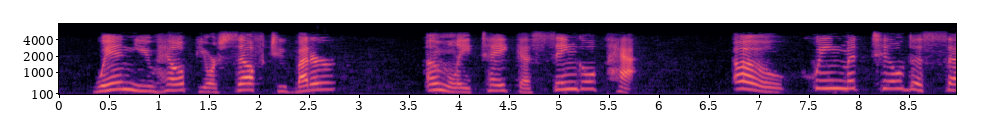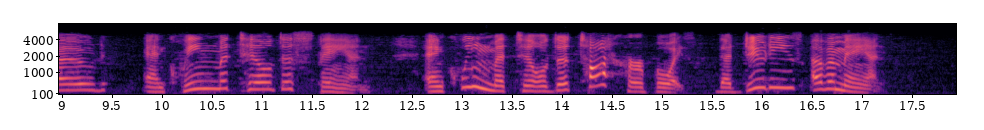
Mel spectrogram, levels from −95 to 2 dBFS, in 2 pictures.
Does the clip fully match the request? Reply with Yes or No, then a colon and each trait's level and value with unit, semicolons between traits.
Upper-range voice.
Yes: very high, 250 Hz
